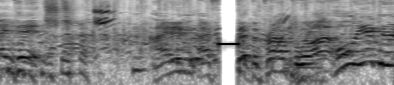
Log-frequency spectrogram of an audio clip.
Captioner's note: group laughs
